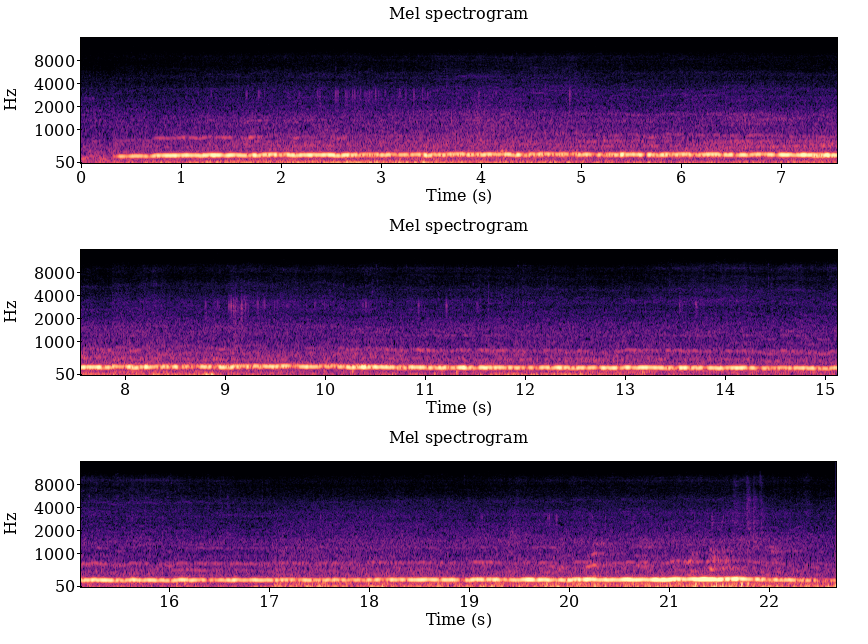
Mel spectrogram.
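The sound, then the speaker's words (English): A singing bicycle prototype's dynamo-driven tone hums steadily for the whole stretch, a single sustained pitch with a faint wavering edge, rising slightly near the end over a low rolling rumble. “a singing bicycle prototype”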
